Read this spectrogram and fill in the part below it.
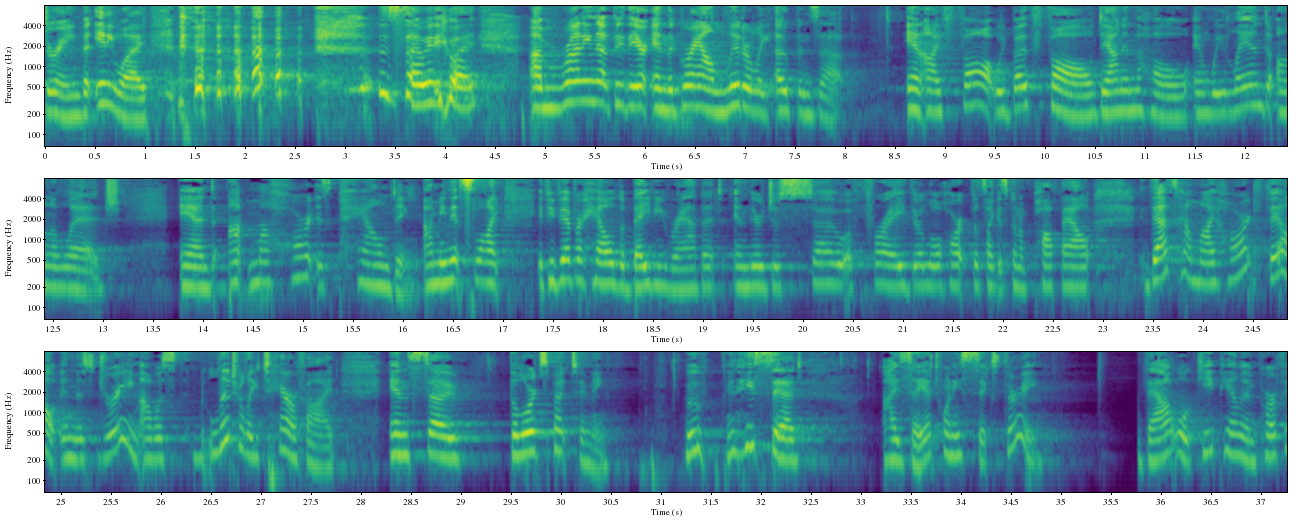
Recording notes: keynote speakers at the 2016 NorthGate Church Women's Conference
